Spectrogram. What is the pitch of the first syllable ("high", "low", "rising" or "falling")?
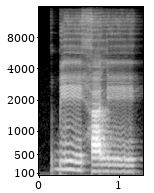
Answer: falling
